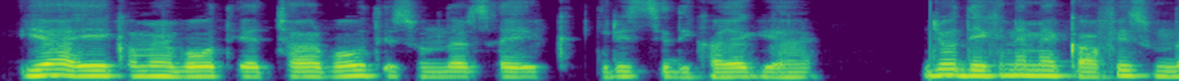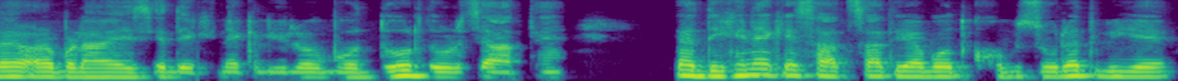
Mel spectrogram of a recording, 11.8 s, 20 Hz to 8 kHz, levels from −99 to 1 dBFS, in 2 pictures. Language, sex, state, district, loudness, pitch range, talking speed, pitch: Hindi, male, Uttar Pradesh, Etah, -17 LUFS, 135-155 Hz, 215 wpm, 140 Hz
